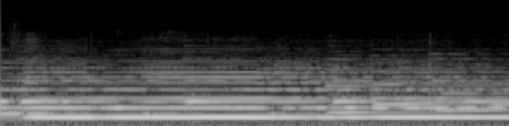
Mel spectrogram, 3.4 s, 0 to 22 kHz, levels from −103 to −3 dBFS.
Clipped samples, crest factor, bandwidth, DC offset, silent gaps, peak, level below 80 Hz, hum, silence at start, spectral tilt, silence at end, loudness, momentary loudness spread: under 0.1%; 10 dB; 3.2 kHz; under 0.1%; none; -18 dBFS; -62 dBFS; none; 0 s; -9 dB/octave; 0 s; -28 LUFS; 5 LU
